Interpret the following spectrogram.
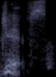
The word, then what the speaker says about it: GIF: It's one of my favorite GIFs. But GIFs, the thing is GIFs, like GIF, hard G.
